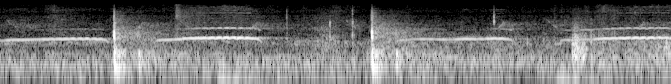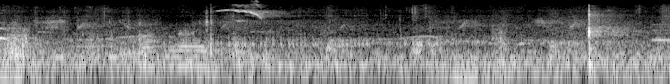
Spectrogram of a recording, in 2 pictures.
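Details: Baby monkey calling its mother for help: a series of clear, arched, whistled coos, rising then falling, repeated roughly every second, with a few faint higher squeals. Sharp knocks or taps break in, over a steady rustling outdoor background.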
